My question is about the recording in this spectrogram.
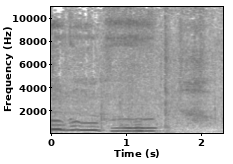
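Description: A woman singing a Malayalam film melody unaccompanied, softly holding and bending a few notes that fall away at the end of a phrase. The voice drops out about one and a half seconds in.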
